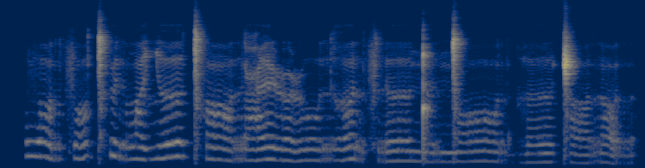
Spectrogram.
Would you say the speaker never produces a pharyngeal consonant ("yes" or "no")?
no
